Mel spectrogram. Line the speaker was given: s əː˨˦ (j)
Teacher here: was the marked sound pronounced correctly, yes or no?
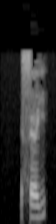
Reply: yes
